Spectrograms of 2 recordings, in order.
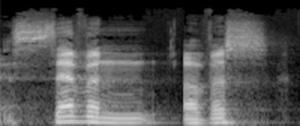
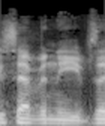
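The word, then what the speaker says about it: Seveneves: I thought it might be pronounced Seven of Us, because it's like seven and then seven backwards at the end. Seven of Us. Seven Eves. But it's actually Seven Eves.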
